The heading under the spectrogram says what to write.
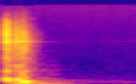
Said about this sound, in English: How about a roll to a thump at the end?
